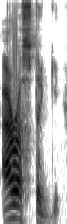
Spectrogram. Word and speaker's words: Arostegui: Okay, Arostegui. A-R-O, with a little mark, S-T-E-G-U-I. I'm the worst pronunciator ever, so we'll just go with that.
